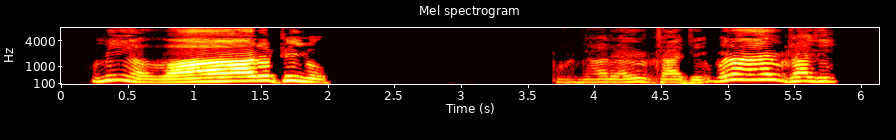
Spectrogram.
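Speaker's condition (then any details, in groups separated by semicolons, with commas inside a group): Parkinson's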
